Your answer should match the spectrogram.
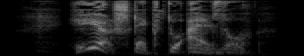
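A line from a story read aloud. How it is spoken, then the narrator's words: Grumbling. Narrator (German): brummte Gurkenhut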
